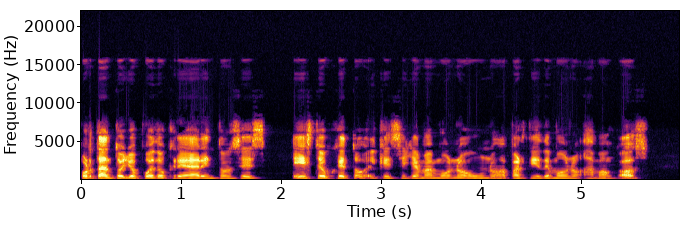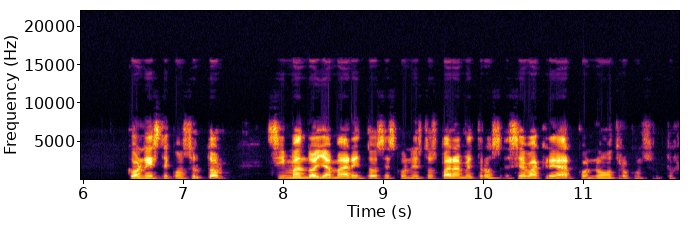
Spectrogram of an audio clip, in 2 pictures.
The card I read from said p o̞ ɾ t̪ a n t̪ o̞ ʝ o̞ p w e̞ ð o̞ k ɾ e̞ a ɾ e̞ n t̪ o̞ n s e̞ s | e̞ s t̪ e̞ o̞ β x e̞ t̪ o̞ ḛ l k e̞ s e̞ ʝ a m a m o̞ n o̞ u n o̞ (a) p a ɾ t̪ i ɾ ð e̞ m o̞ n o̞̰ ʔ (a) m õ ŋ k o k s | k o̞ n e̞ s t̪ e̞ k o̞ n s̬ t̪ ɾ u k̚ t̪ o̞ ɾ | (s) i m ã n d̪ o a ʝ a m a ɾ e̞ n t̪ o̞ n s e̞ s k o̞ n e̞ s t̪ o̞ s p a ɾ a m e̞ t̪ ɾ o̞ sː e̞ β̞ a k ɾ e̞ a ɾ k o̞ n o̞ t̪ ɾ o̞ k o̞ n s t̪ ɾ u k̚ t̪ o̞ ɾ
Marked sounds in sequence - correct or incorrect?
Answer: correct, correct, correct

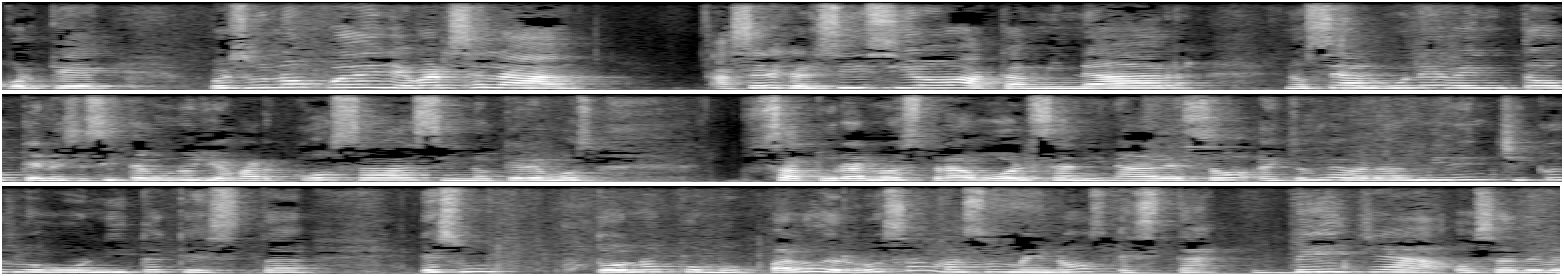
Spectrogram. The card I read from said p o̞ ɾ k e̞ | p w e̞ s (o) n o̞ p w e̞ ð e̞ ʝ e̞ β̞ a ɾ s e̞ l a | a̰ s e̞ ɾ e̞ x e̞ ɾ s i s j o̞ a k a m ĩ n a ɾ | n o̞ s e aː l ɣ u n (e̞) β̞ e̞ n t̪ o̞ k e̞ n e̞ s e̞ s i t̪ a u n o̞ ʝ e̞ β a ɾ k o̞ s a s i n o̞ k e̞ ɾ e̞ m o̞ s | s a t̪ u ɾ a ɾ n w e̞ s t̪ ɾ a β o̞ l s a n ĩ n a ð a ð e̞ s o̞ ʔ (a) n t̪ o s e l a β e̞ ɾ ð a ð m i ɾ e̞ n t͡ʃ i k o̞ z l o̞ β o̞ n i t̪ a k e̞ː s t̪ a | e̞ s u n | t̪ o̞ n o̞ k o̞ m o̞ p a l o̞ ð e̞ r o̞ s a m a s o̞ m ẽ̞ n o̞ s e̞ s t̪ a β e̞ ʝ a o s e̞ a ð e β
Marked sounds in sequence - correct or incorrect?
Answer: incorrect, correct, incorrect

